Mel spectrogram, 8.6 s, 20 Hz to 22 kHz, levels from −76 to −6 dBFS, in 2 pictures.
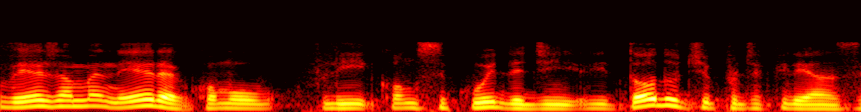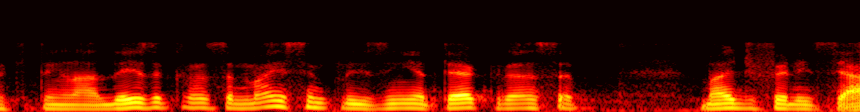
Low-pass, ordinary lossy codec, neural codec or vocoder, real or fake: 5.4 kHz; none; codec, 16 kHz in and 24 kHz out, 0.9 kbps, LongCat-Audio-Codec, four codebook decoder; fake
